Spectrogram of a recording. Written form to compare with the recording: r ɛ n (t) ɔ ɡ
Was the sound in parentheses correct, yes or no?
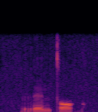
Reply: yes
